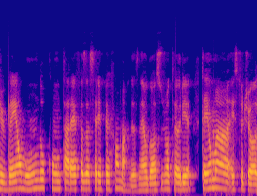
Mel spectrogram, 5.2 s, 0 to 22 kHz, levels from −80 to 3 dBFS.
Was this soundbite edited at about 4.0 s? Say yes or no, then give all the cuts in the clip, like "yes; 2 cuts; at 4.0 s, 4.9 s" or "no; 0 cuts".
yes; 1 cut; at 4.0 s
